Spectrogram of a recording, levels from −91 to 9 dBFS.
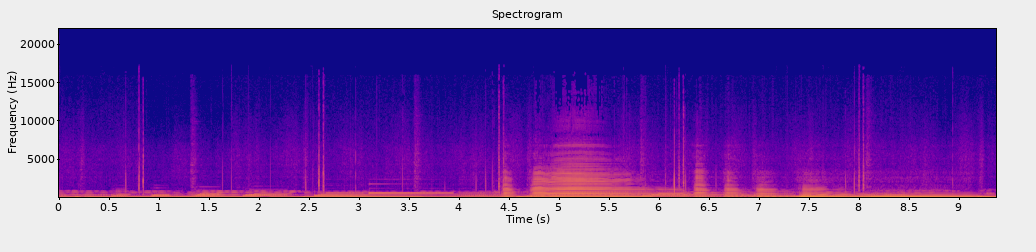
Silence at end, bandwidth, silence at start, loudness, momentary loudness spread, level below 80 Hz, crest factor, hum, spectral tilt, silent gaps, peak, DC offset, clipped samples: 0 s; 12 kHz; 0 s; -28 LUFS; 10 LU; -34 dBFS; 16 dB; none; -7 dB/octave; none; -10 dBFS; under 0.1%; under 0.1%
